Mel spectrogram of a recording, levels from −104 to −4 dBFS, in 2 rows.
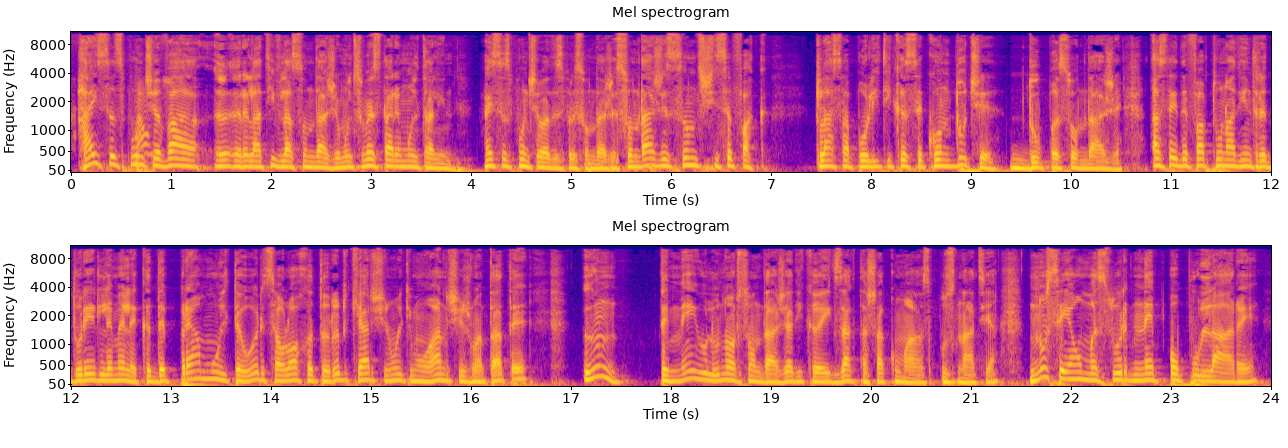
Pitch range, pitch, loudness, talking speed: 110-150 Hz, 135 Hz, -16 LUFS, 165 wpm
